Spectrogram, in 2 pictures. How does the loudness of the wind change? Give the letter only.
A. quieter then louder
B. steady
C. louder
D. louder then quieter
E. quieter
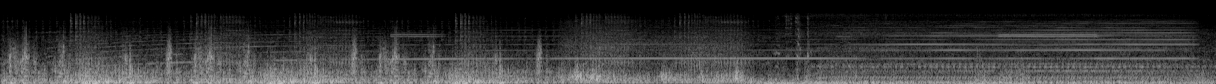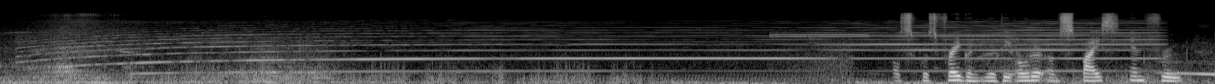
E.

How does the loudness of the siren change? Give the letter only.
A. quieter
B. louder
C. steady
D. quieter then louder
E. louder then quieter
B.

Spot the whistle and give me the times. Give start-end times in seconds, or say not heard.
3.9-4.5, 10.0-10.9, 19.9-20.8.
